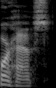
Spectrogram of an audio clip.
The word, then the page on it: whorehouse: American English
